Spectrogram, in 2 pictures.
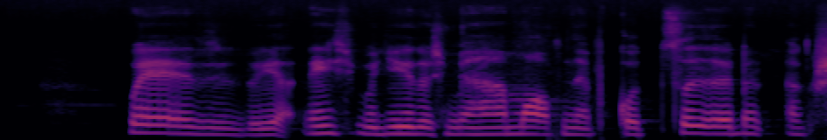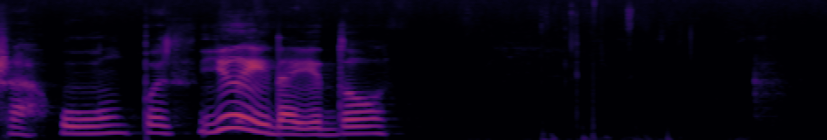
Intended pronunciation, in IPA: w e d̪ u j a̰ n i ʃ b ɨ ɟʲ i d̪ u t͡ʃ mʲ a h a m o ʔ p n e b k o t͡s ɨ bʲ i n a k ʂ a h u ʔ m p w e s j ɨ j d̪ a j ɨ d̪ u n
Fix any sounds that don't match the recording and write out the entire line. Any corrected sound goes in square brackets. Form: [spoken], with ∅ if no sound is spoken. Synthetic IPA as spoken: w e d̪ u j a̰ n i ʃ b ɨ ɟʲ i d̪ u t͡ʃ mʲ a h a m o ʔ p n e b k o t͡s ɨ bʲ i n a k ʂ a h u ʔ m p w e s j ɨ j d̪ a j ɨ d̪ u n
